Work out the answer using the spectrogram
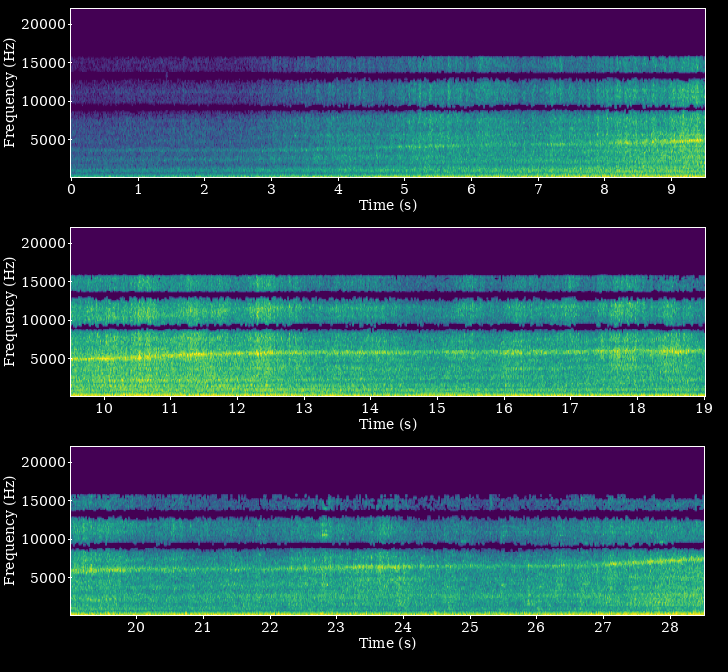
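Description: Diesel locomotive pulling a passenger train away from the station. The rumble builds over the first several seconds as it gathers speed, with a faint rising whine. Then comes the steady rolling noise of the carriages passing close by.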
